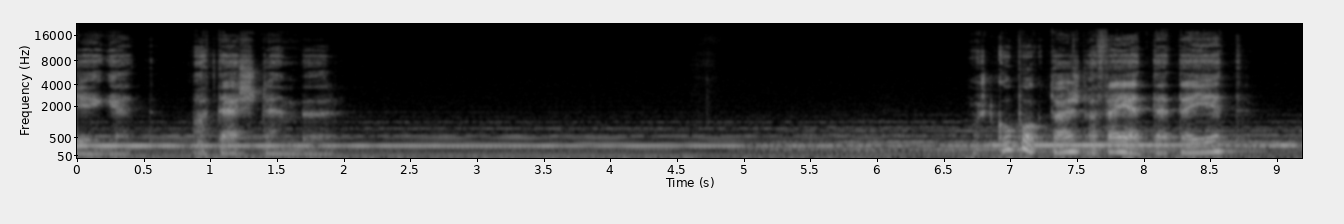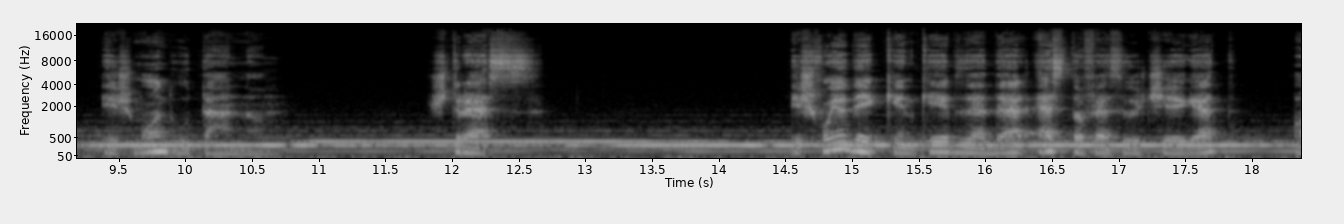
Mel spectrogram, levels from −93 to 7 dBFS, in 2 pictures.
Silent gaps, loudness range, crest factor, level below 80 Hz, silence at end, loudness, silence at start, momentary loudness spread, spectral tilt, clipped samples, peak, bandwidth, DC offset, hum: none; 16 LU; 22 dB; -60 dBFS; 0 s; -33 LUFS; 0 s; 18 LU; -4 dB/octave; under 0.1%; -14 dBFS; 19 kHz; under 0.1%; none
